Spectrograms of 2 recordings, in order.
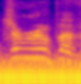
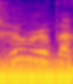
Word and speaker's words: Jurupa: Not Jurupa Valley, guys. It's Jurupa Valley. That's a Spanish word. The J's don't get pronounced like J's, and they get pronounced like H's in Mexican Spanish dialect.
